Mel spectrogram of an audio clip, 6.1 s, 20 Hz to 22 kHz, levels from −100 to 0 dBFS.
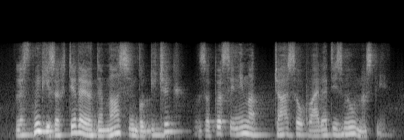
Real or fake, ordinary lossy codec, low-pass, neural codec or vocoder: fake; none; 7.2 kHz; codec, 16 kHz, 0.5 kbps, X-Codec, HuBERT features, trained on general audio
